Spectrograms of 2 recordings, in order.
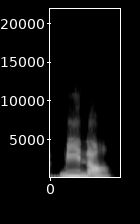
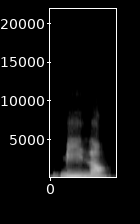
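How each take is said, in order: The two takes are said the same way.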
